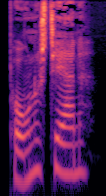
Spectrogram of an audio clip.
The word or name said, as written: pornostjerne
